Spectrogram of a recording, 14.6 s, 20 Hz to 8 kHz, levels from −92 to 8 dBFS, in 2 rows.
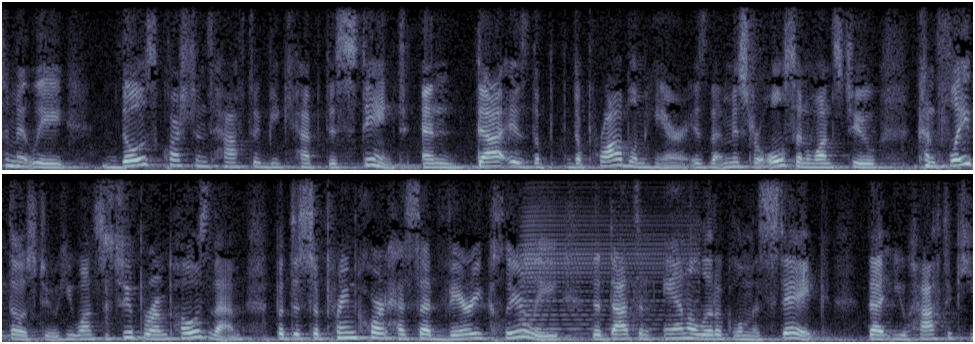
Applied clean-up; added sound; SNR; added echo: none; Accordion; 14 dB; none.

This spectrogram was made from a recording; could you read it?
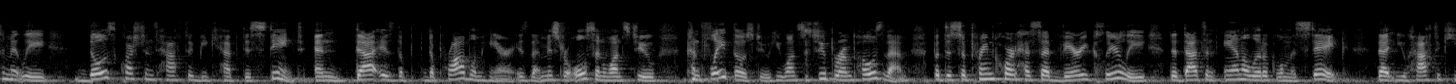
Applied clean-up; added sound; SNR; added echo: none; none; none; none.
